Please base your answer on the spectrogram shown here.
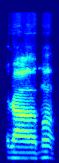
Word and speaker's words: रामौ: रामं रामै रामान् ঠিক, রামই নয়, রামৌ, ও, ঠিক আছে। रामौ হুম ঔকার তো সেই জন্য ও উচ্চারণ করতে, রামৌ, রামম রামৌ রামান, ঠিক रामं रामौ रामान् ঠিক ঠিক।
